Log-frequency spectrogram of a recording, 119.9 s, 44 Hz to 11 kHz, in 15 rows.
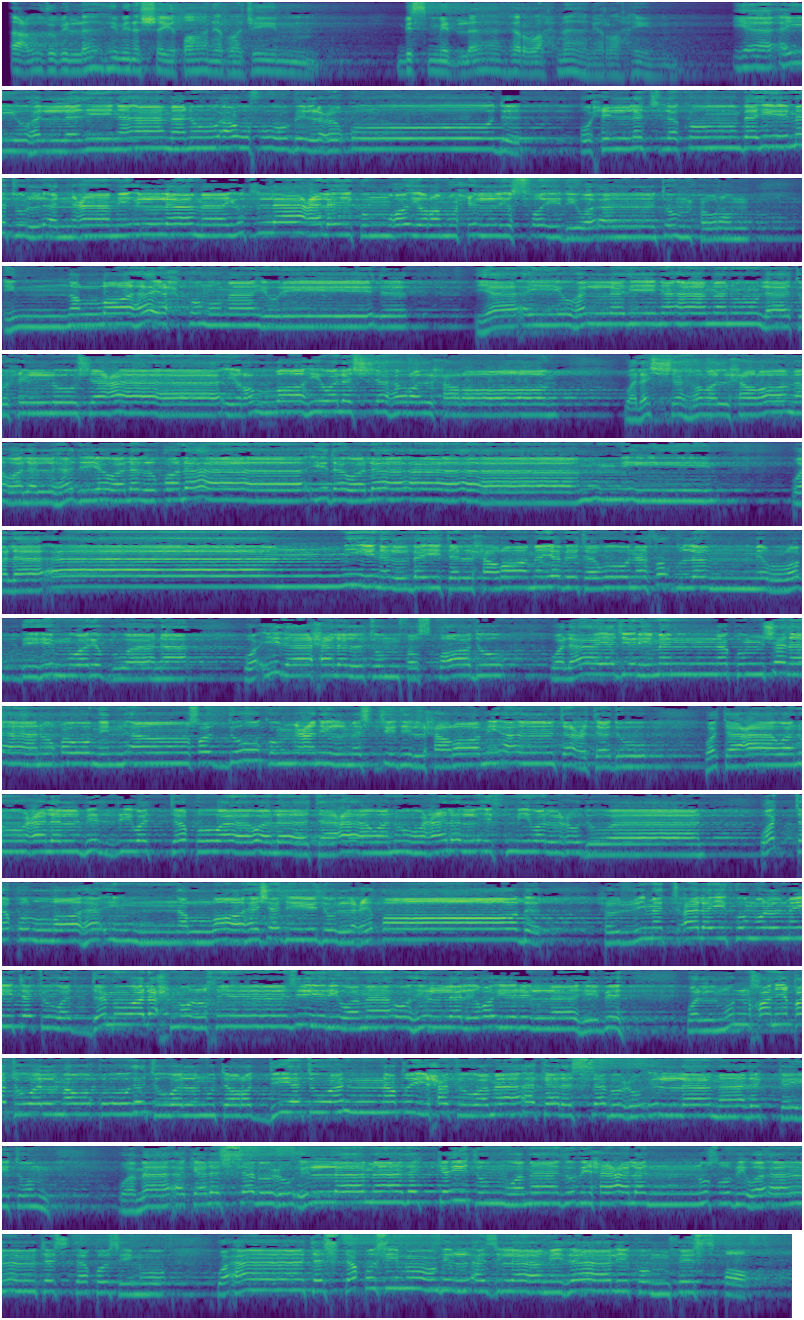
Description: تحميل : 5. سورة المائدة / القارئ صلاح بو خاطر / القرآن الكريم / موقع يا حسين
